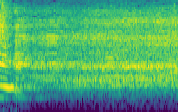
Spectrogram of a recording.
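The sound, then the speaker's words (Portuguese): A large crowd at a Bolsonaro rally in Brazil roars with sustained shouting and cheering in reaction to his speech, loud and continuous for a couple of seconds, voices blending into one dense, rowdy wall of noise. “Só ressaltando que Bolsonaro começou nesse tom, mas viu a reação da plateia e mudou o tom.”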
